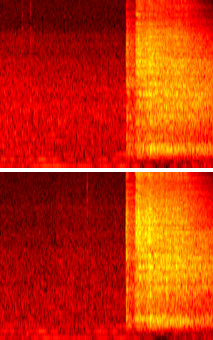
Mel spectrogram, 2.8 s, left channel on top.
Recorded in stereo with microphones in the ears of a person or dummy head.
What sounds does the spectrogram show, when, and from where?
1.7 s crushing: 30° right (ahead or behind), 0.7 m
